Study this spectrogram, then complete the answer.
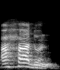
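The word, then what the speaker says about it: أحد: But ahadun, ahadun, this is Hamzatul Qat'i. We cannot skip it. We must have to pronounce this Hamza.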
